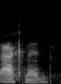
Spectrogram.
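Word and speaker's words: Ahmed: Deandre was it yeah is yeah he actually pronounced it ammed he's a new guy s ammed okay DeAndre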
